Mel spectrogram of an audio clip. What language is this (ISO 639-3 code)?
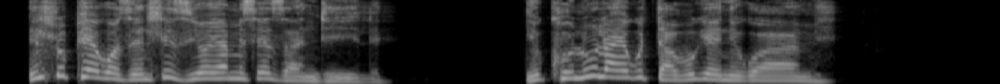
nde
